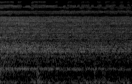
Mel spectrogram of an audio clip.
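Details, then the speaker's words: Fully built BMW engine, cams removed, cylinder leak-down test with engine off; owner suspects exhaust gas torched a valve seal, boost leaking into crankcase. Steady even hiss of pressure leaking out the port, likely past a valve; head coming off. "You can probably hear there, the pressure is leaking out of the port."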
